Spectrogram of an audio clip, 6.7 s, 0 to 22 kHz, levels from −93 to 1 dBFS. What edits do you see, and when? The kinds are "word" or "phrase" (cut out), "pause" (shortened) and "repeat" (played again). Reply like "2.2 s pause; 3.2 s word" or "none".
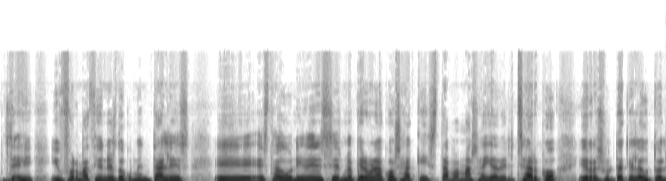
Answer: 3.6 s word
